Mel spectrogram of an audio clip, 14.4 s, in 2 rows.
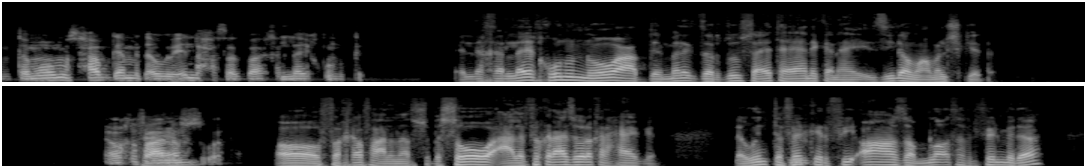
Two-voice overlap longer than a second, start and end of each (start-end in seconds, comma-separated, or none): none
